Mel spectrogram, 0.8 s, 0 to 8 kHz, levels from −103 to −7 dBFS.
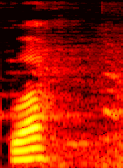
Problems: background sounds at intervals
